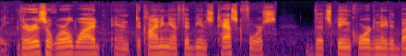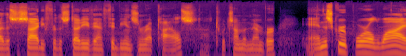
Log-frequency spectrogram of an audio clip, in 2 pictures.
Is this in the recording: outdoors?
yes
